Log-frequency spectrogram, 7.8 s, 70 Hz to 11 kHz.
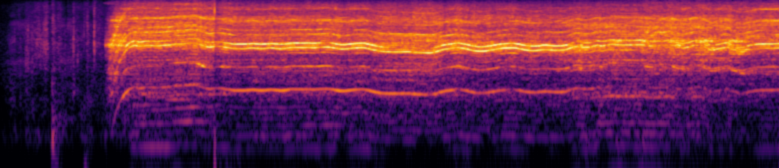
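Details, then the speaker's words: Battery angle grinder with a cut wheel cleaning a mounting surface on a 575 plow: spins up in about a second to a steady mid-pitched whine that wavers slightly, sounding slow and weak; owner suspects the cheap XC battery. "Battery? Yes, it is. I thought that sounded a little anemic. Oh, that's because it's just a XC."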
